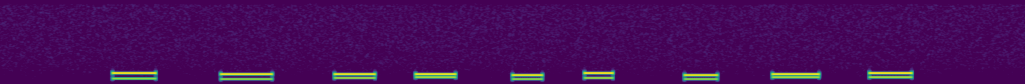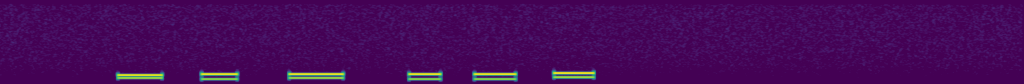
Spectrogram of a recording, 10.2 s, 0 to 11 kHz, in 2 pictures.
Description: DTMF, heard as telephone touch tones, dialled by hand, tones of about 200 ms. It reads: 62801910# 72822#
